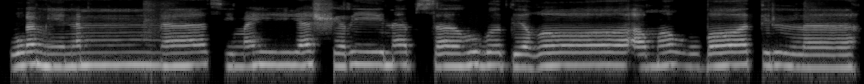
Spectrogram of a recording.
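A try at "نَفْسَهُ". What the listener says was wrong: Nah, pengucapan huruf Fa ya hati-hati jangan nafsa. Nafsa, dia mengalir suara dan nafasnya. menempel itu bibir bawah itu nempel ke gigi seri atas, bukan bibir dengan bibir. Jadi bukan nafsa tapi nafsa.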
